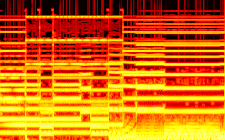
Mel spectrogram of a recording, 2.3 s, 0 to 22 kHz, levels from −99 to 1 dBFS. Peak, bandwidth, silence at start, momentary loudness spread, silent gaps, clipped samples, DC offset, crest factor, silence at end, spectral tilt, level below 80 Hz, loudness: 0 dBFS; 17.5 kHz; 0 s; 1 LU; none; 0.1%; under 0.1%; 10 dB; 0 s; -3 dB/octave; -22 dBFS; -9 LUFS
